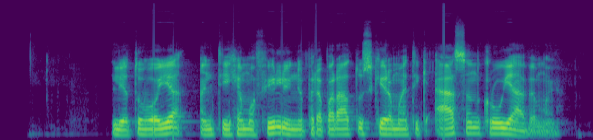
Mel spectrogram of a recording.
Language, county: Lithuanian, Šiauliai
